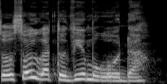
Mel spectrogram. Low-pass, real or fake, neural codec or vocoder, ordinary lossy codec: none; fake; vocoder, 44.1 kHz, 128 mel bands, Pupu-Vocoder; none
